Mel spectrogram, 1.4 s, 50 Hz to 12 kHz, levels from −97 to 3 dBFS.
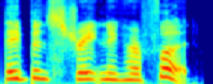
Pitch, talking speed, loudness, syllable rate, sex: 265 Hz, 210 wpm, -17 LUFS, 6.5 syllables/s, female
